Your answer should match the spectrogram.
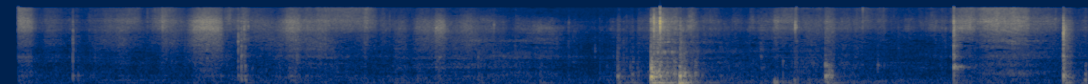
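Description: Hardcover books being slid out of a cardboard slipcase and handled: rustling and sliding, scattered light clicks, a thump about five seconds in, and a short hissing slide of cover against board near the end.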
